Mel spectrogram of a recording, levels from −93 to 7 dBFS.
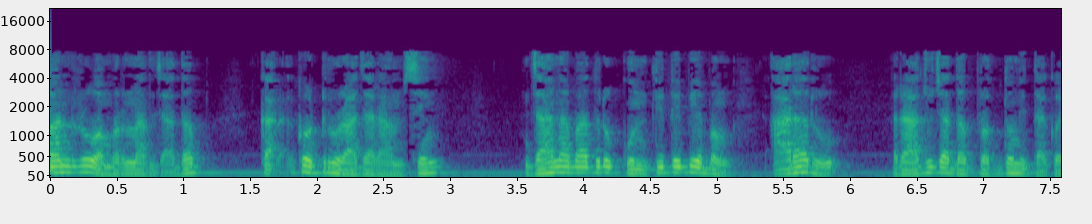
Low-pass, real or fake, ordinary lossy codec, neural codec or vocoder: none; real; none; none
